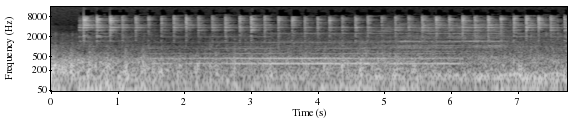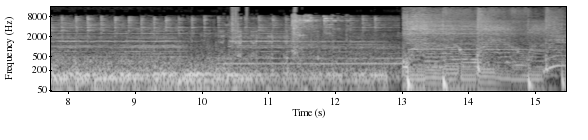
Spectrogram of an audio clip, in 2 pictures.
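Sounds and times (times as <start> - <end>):
heavy rumbling rail noise: 0.0 - 15.4
train horn blaring: 1.3 - 14.9
harsh metallic screeching: 3.2 - 14.7.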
